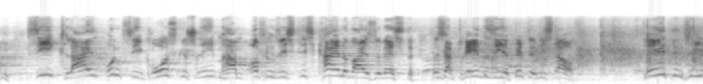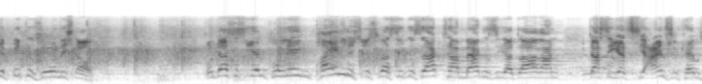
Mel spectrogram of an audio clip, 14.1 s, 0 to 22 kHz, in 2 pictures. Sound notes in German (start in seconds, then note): 6.4 Beifall bei der CDU und bei dem BÜNDNIS 90/DIE GRÜNEN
